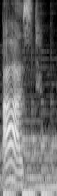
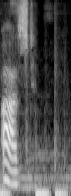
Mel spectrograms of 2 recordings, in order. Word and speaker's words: asked: Lastly, for the word asked. 3 people still pronounced it as ask instead of asked, whereas another one faced an orthographic-related issue by pronouncing the t sound with id sound.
